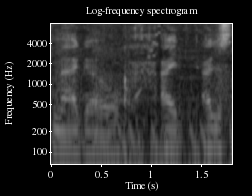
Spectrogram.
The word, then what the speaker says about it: Mago: it run Mago run and yes it is pronounced Mago I I just like Mejo majo is fun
